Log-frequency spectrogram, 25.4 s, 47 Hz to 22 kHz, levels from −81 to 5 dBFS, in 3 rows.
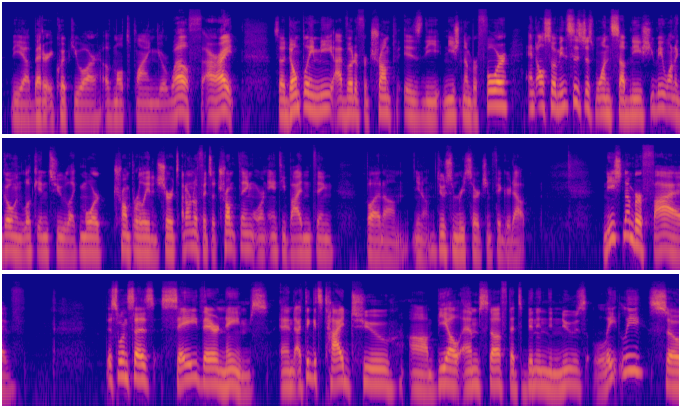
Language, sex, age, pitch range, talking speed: English, male, 20-39, 105-130 Hz, 220 wpm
